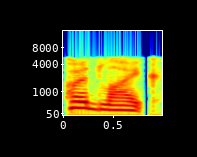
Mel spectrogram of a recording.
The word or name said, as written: hoodlike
